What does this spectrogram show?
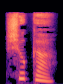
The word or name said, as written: ಶೂಕ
